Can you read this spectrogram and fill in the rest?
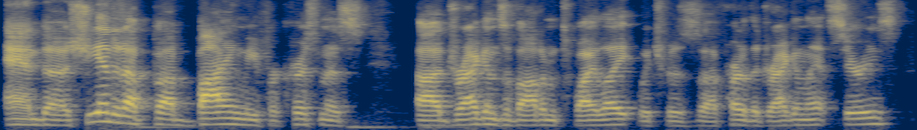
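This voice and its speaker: A man's voice: mid-range voice, brisk. A man from New England telling rambling stories in a casual panel chat, laughing often as a comic creator guest.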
